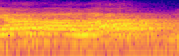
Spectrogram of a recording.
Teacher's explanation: वे व्यंजन जिनका उच्चारण करते समय वायु का अवरोध कम होता है, या वायु मतलब दबाव कम डालती है, वायु का प्रभाव कम पड़ता है, वो हमारे क्या कहलाते हैं, अंतस्थ व्यंजन कहलाते हैं।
